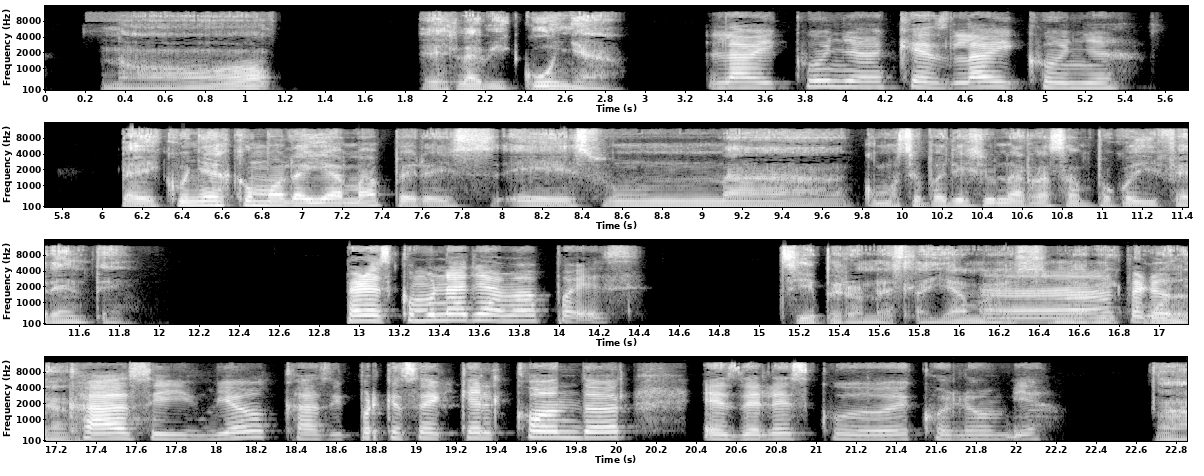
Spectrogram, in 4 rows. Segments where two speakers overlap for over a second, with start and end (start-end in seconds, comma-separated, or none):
16.1-17.4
